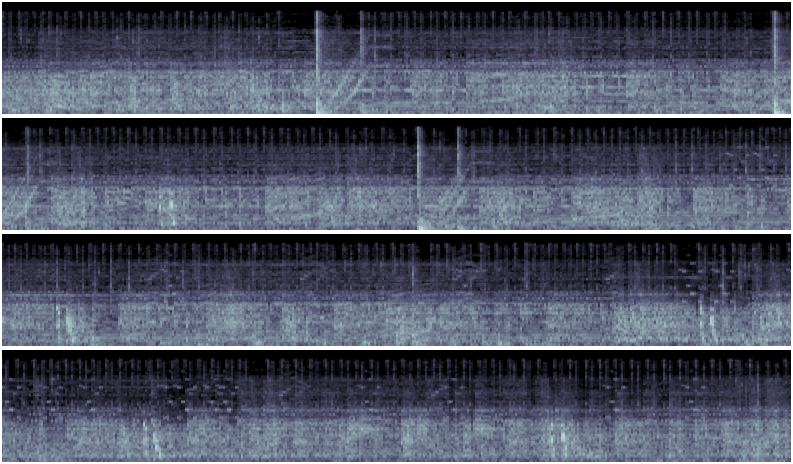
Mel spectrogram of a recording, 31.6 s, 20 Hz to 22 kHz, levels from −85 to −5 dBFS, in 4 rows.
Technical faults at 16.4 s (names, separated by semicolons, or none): none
